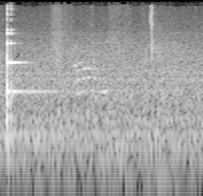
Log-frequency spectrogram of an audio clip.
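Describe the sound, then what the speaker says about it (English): A house cat gives a short meow, sharp and close at the start, followed by fainter tonal chirps and a light clink in a quiet indoor room. "It's my cat."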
